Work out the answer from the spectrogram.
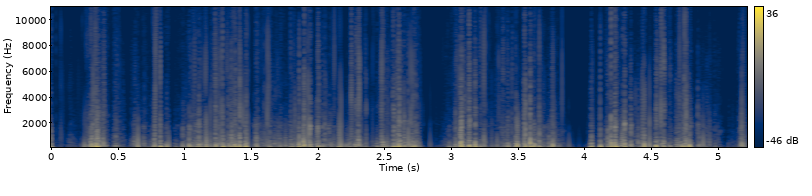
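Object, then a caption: Silicone ear microphone scraped with a plastic spatula. A white plastic spatula scratches inside the canal of a grey silicone ear microphone, and its pointed tip is pushed in deeper. The result is close, heavy, muffled scraping and rubbing with dull low thumps, broken by brief pauses.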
